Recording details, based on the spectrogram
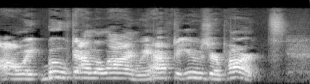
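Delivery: loud high yell.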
